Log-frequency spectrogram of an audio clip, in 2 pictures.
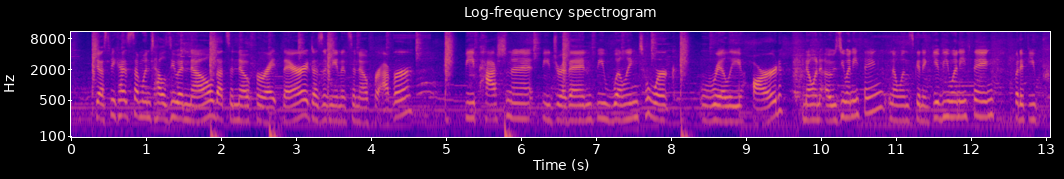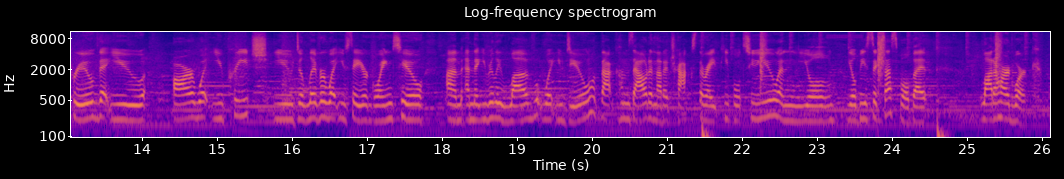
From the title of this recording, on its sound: Live from A Celebration of Women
